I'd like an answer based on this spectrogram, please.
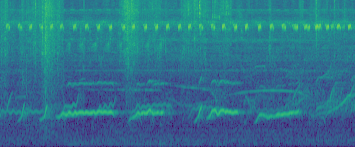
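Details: Gibbon named Jarunee in Thailand singing: a series of rising whistled swoops followed by wavering, quavering notes near the same pitch, repeated about every one to two seconds, over steady rhythmic insect pulses high above.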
